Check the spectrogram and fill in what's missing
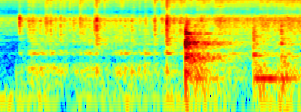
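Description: Fennel seeds and red chili dropped into hot oil in a pan sizzle and crackle up close, with a few sharp pops and a clatter of the pan or utensil, loud over a brief hissing tail and no talking.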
